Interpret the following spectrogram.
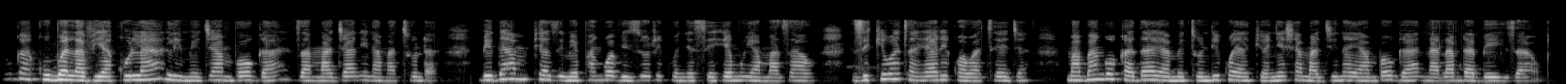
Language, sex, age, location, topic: Swahili, female, 36-49, Nairobi, finance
